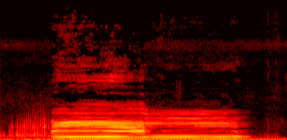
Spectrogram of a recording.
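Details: Long two-part lowing from cattle eating grass amid oil palm trees in rural Indonesia: a steady, harmonic moo of two seconds that drops a step midway and holds, ending abruptly, over a quiet outdoor background.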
